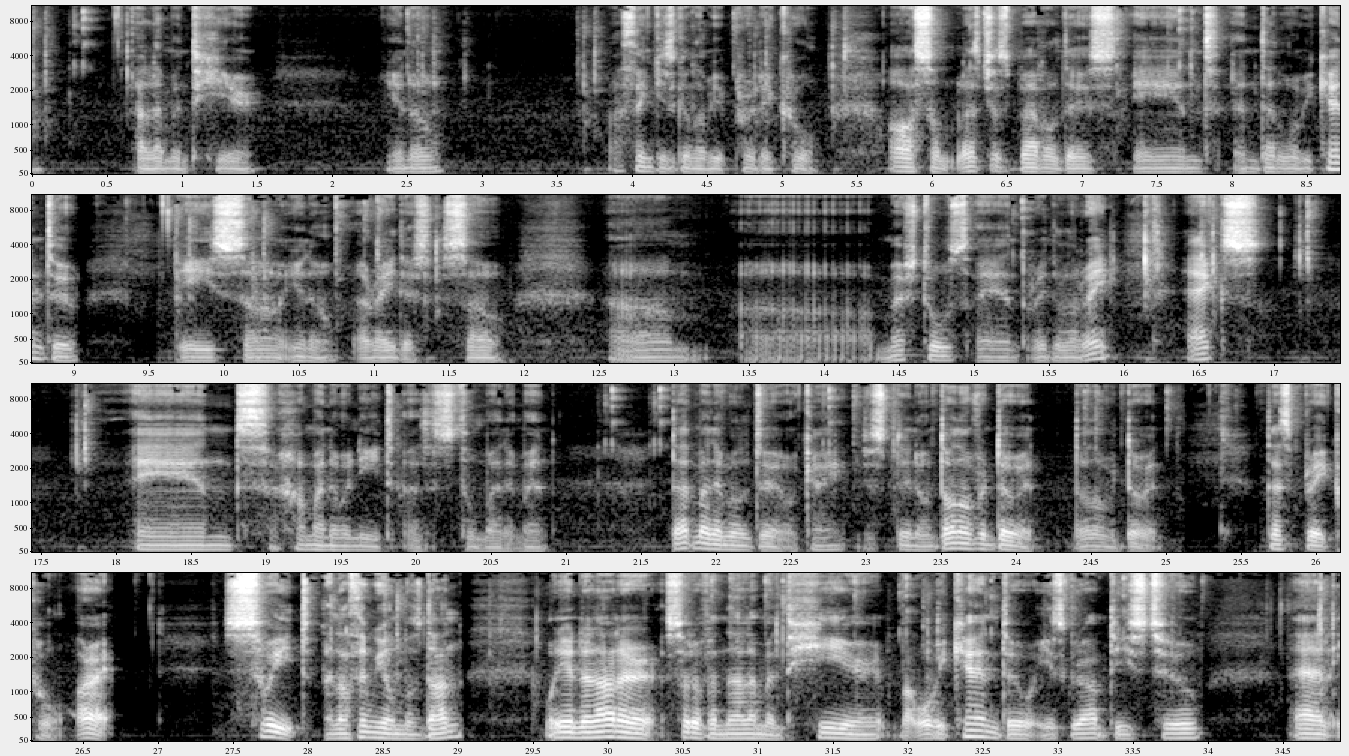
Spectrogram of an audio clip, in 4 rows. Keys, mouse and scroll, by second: 0.1 click, 0.4-2.3 middle drag, 3.0 Tab, 3.0 /, 3.4 Tab, 4.2 middle click, 4.8 middle click, 4.9 middle click, 4.9 q, 5.3 Tab, 6.0 click, 7.4 shift+click, 7.5 shift+middle click, 7.9 /, 8.4 middle click, 8.5 middle click, 8.7 middle click, 10.8 shift+middle click, 10.9 q, 15.0 ctrl+click, 15.8 x, 16.5 x, 18.0 middle click, 18.6 scroll up 2, 19.7-20.2 scroll down 3, 21.1 click, 21.4 click, 21.8 middle click, 22.3 click, 22.8 shift+middle click, 23.2-24.3 shift+middle drag, 24.4 shift+middle click, 26.6-28.0 shift+middle drag, 28.0 KP_5, 28.3 `, 28.9 q, 29.9 middle click, 30.2 middle click, 30.7 middle click, 31.0 KP_5, 31.3 middle click, 31.5 click, 31.9 Tab, 32.2 click, 32.6 middle click, 33.2 shift+click, 33.6 shift+middle click, 34.2 o, 34.5 i.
